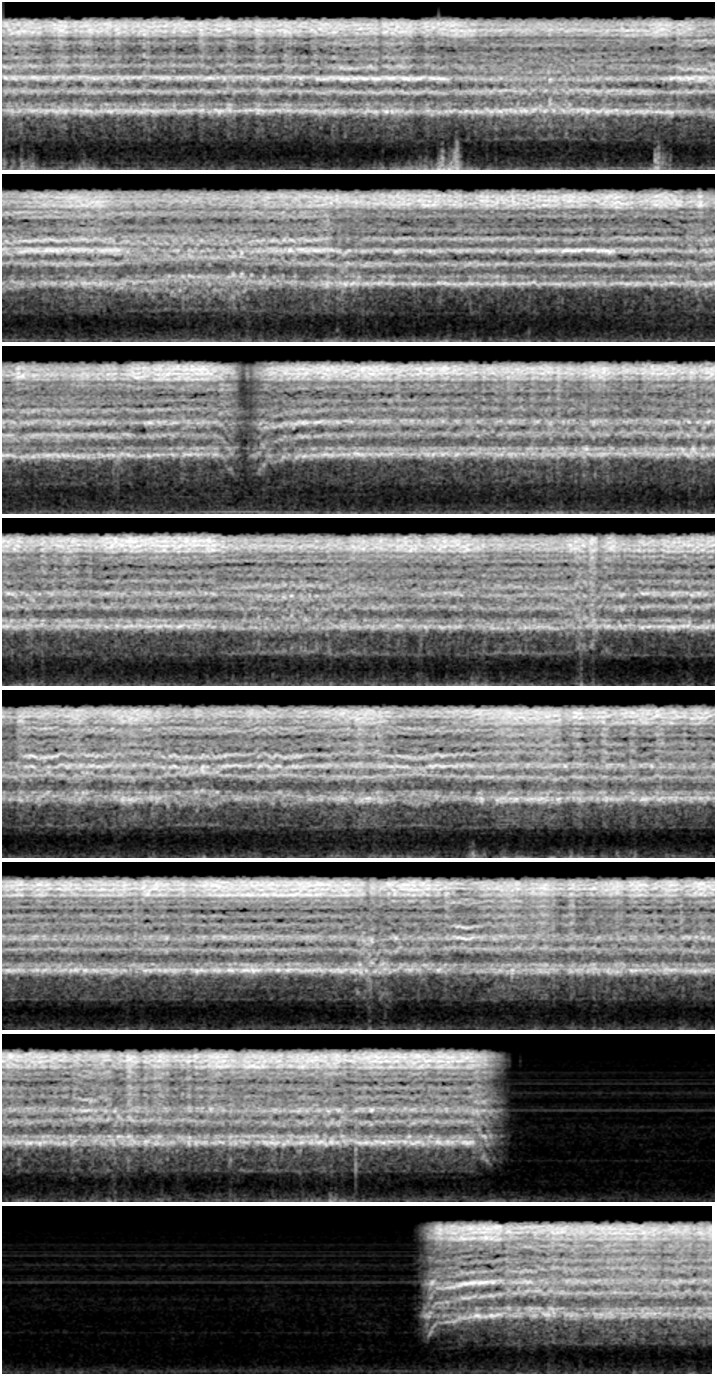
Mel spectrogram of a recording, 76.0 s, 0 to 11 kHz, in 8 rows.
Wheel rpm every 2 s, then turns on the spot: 160, 160, 150, 150, 150, 150, 150, 150, 150, 150, 140, 130, 160, 160, 160, 160, 160, 160, 160, 160, 160, 160, 160, 160, 160, 160, 160, 160, 160, 160, 160, 100, 0, 0, 0, 10, 140, 160.
none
